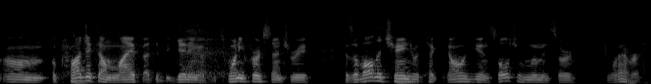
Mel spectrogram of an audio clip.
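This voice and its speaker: A man's voice: medium pitch, fast talker, fairly bright tone, lightly acted. A man playing an exasperated, snarky teenage son in an audio drama.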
